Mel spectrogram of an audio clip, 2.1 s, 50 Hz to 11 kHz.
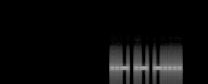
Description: Morse code, heard as a keyed tone, about 50 wpm, 700 Hz. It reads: UA6
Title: Callsign Prefixes for Top 25 DXCC - Repeated 3x - 50wpm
